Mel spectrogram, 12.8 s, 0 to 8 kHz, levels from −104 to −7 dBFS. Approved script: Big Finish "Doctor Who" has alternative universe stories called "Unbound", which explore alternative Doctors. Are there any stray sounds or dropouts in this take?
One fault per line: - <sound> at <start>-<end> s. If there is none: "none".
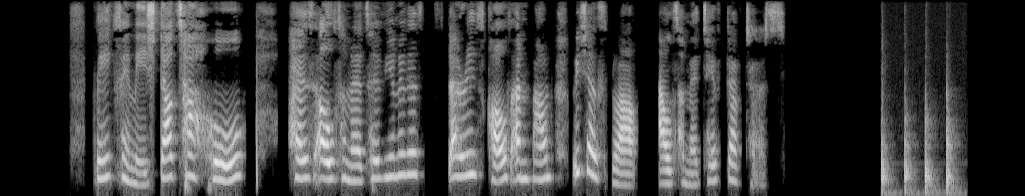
- thud at 11.0-12.1 s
